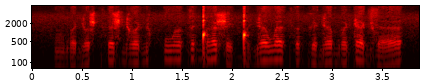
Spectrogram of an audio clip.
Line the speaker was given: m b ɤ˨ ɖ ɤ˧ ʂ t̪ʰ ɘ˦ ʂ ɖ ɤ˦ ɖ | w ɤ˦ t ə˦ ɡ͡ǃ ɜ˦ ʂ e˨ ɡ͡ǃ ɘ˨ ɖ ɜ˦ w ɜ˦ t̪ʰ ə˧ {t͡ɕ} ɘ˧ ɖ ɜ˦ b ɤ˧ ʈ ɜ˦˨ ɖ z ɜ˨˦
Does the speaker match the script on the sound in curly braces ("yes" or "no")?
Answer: no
